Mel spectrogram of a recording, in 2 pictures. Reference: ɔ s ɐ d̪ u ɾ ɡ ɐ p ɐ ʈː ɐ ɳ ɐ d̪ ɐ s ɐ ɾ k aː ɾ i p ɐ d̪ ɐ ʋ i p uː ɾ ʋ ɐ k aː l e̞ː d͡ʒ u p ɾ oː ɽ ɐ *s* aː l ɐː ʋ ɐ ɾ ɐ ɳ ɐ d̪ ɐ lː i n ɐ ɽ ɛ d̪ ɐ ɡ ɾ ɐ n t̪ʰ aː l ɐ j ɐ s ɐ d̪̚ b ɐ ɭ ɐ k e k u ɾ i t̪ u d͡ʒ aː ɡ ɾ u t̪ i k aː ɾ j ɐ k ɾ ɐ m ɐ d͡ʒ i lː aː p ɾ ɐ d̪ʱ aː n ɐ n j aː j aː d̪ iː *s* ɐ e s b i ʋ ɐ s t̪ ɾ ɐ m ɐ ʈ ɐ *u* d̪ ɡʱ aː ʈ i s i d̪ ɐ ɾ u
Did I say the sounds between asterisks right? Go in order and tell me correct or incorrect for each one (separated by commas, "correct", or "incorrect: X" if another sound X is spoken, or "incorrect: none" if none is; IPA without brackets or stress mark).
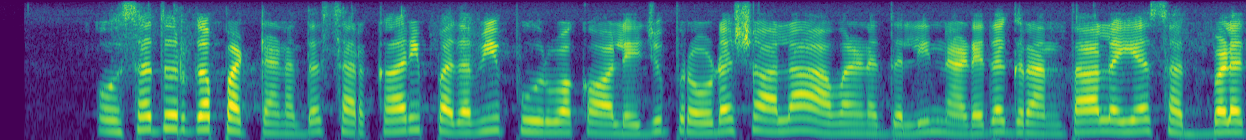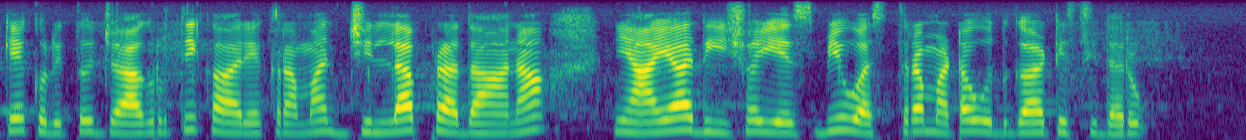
incorrect: ʃ, incorrect: ʃ, correct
